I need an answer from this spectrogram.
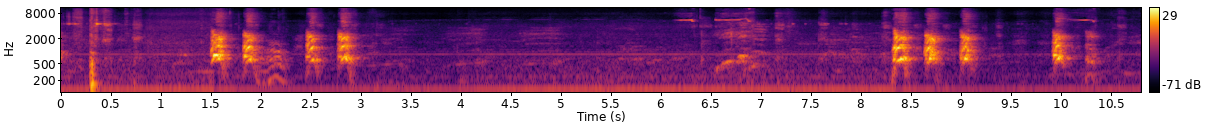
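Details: A crying dog gives short sharp barks in two clusters of four or five, with a quiet gap between them and faint whimpering in the middle; a steady low hum runs underneath.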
